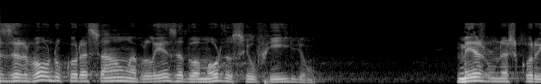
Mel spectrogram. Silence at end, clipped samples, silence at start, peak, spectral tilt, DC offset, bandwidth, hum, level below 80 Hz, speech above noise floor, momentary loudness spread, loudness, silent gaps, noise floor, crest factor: 0 s; under 0.1%; 0 s; -2 dBFS; -6 dB/octave; under 0.1%; 7.2 kHz; none; -60 dBFS; 38 dB; 10 LU; -22 LUFS; none; -59 dBFS; 20 dB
